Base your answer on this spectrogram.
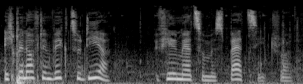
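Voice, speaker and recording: A woman's voice: fairly high pitch, expressive, moderate pace, a little mellow, a little hiss or hum, natural voice. Woman acting a composed young lady, street ambience. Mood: calm, friendly. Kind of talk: radio play acting.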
